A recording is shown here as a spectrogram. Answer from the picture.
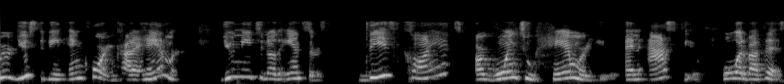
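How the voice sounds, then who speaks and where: This woman has a high pitch and a lively intonation at a fairly quick pace. Her tone is animated. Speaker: attorney. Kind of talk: panel presentation. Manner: fast.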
